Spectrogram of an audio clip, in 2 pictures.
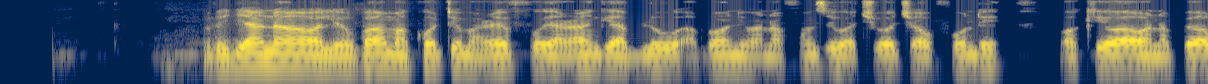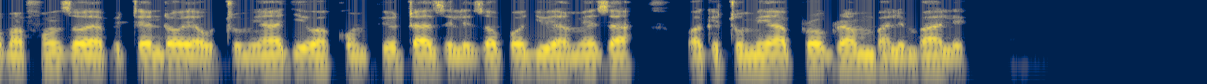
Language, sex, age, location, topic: Swahili, male, 25-35, Dar es Salaam, education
